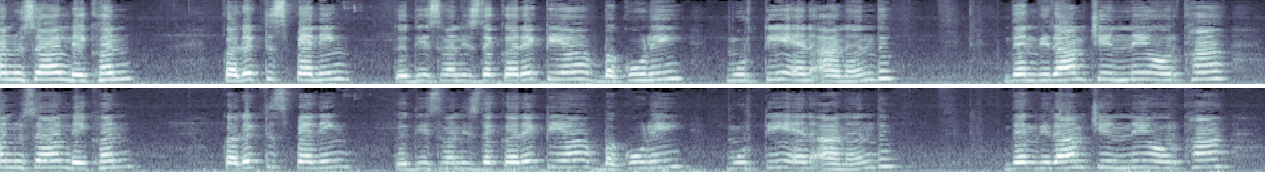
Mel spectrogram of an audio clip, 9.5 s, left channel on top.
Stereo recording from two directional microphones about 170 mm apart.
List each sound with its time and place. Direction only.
0.0 s a woman's voice: 40° left (ahead or behind)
